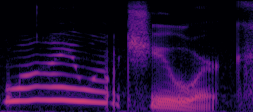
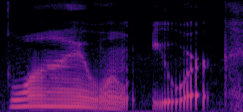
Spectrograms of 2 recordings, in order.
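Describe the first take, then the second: First: High, slow, plaintive plea; pleading with a machine. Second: Softer, slower weary plea; pleading with a machine. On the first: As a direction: beg the program to work. Begging the software, drawn out. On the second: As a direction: sigh the question at it. Begging again, lower. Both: Real, not acted.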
